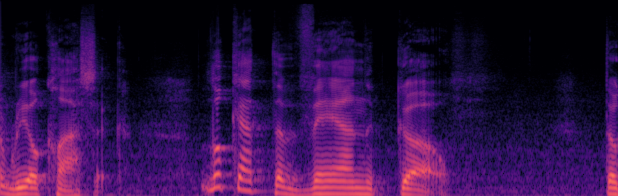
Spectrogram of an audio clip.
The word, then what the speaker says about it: Van Gogh: classic look at the van Gogh though correctly pronounced it is Van Gogh the GH is pronounced as an F in a moment more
